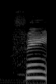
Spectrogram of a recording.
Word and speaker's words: Phe: Fei is spelled as PHE.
